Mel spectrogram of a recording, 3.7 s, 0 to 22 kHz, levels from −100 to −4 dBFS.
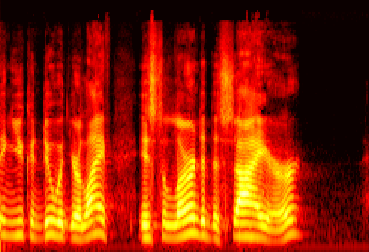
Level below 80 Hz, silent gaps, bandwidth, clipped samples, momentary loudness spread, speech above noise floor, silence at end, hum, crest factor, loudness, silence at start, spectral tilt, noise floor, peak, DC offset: -78 dBFS; none; 16.5 kHz; under 0.1%; 13 LU; 54 dB; 0.75 s; none; 20 dB; -21 LUFS; 0 s; -3.5 dB/octave; -75 dBFS; -2 dBFS; under 0.1%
